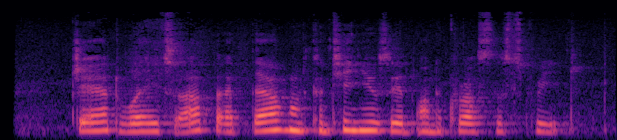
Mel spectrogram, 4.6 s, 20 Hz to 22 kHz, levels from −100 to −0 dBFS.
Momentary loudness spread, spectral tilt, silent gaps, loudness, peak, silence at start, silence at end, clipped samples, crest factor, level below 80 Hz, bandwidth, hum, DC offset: 13 LU; -6 dB/octave; none; -37 LUFS; -20 dBFS; 0.55 s; 0.35 s; under 0.1%; 16 dB; under -90 dBFS; 15.5 kHz; none; under 0.1%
